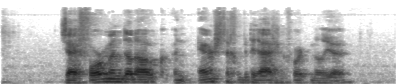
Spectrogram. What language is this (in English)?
Dutch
